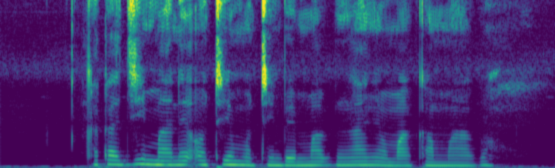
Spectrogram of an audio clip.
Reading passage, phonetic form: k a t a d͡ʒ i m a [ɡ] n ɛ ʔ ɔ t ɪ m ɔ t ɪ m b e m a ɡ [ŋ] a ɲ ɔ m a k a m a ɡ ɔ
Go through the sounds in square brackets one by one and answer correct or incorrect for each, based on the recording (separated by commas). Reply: incorrect, correct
